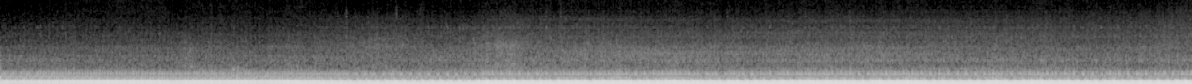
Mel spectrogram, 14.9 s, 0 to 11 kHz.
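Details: 2005 Maserati GranSport V8, exhaust note at fast cold idle after startup: deep, steady, melodious rumble with an even, smooth beat, no ticking, knocking or valve train noise, no check engine lights; normal healthy cold start idle.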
